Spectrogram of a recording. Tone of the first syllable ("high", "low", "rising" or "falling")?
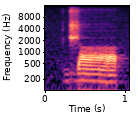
low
